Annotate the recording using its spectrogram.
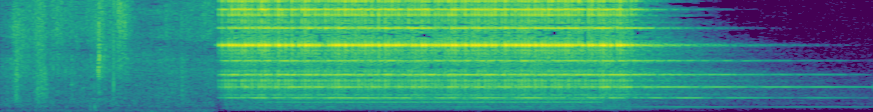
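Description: Electric school bell ringing steadily for about two seconds after starting suddenly, then its tones ringing out and fading.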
